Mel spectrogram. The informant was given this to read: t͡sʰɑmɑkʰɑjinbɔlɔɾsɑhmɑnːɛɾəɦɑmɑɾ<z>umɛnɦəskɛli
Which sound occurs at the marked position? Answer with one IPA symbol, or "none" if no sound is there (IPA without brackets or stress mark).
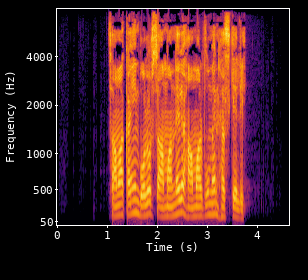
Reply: v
